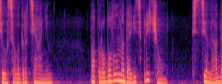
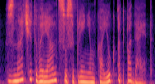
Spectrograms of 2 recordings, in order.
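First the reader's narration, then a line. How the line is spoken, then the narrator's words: Sighing. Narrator (Russian): вздохнул Урак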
